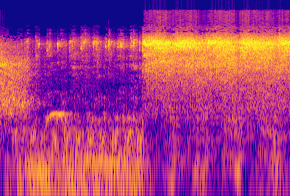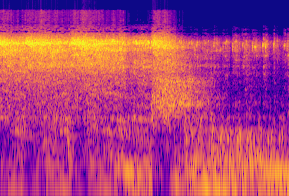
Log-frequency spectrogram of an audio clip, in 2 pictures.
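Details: Simplicity engine, previously popping and misfiring when revved, now back together: revs up and holds a steady even roar, then drops back to a smooth idle with no misfire stumble; only pops off throttle; normal running.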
